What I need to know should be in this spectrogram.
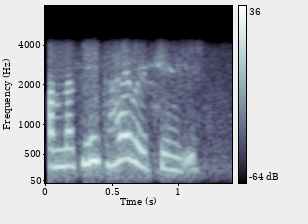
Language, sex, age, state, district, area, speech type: Hindi, female, 18-30, Bihar, Muzaffarpur, rural, conversation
